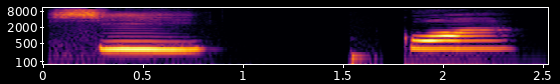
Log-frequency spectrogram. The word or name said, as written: xi1gua1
